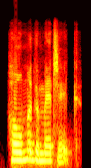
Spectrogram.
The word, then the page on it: Homogametic: Indian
